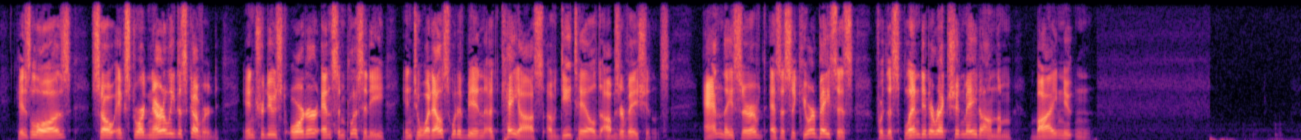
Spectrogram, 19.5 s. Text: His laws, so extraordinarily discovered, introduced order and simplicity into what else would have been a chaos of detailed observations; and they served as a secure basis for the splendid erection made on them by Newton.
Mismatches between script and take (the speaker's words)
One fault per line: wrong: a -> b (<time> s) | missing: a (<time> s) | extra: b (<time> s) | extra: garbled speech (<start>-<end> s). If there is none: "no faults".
no faults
